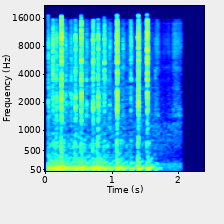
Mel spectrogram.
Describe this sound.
Harley cut out
vehicle, car, automobile, ignition, engine, sports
